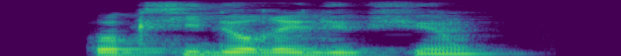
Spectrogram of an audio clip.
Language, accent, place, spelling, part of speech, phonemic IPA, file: French, France, Lyon, oxydoréduction, noun, /ɔk.si.dɔ.ʁe.dyk.sjɔ̃/, LL-Q150 (fra)-oxydoréduction.wav
- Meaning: oxidoreduction, redox reaction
